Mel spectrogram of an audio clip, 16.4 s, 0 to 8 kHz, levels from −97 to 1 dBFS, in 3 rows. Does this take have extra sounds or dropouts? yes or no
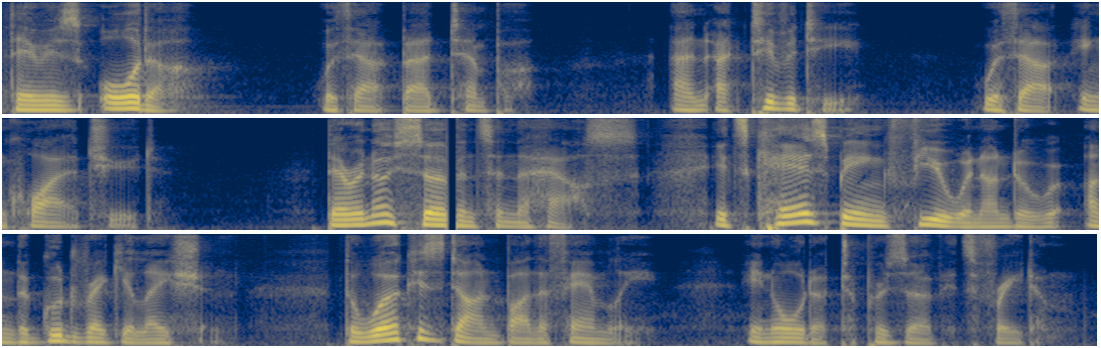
yes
